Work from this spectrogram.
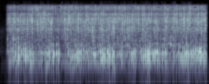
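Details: A sergeant major fish on a coral reef purrs in low, rattling bursts against a hissing, crackling reef background; a faint high-pitched damselfish sound comes at the end.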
